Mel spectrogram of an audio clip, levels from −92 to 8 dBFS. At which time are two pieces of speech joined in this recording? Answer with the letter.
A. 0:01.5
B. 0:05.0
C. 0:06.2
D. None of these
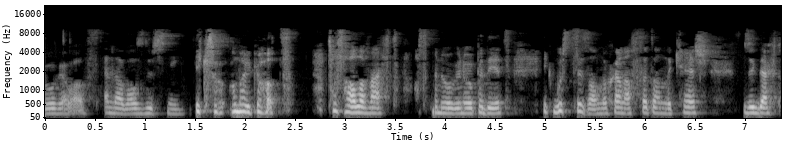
A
